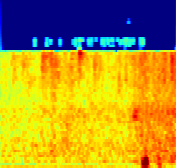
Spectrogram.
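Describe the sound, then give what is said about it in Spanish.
Steady rainfall in a remote area fills the background with a soft, continuous hiss, broken by a few faint drips or patters, with no one speaking. “¿Lluvia o...? lluvia, lluvia.”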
